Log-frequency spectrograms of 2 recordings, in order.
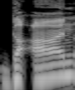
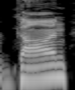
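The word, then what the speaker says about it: Gaan: They're called the Ga'an or Gan. You can spell it G-A-H-N or G-A-A-N.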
